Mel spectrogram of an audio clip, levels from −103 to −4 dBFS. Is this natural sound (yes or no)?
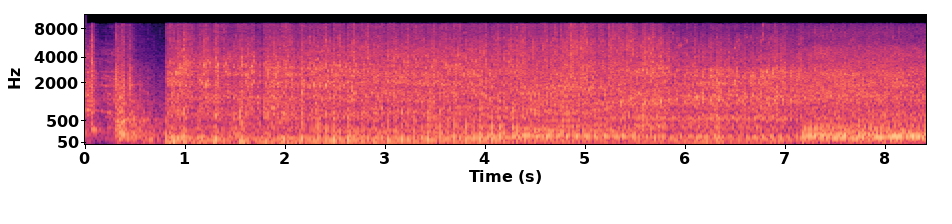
no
